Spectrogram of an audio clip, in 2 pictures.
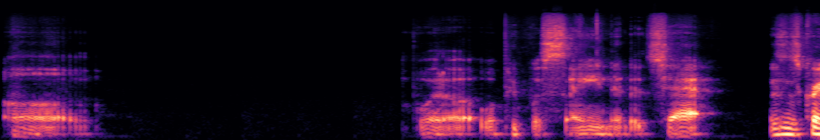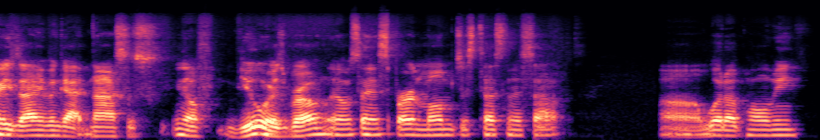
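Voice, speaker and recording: A man from Barbados with a very deep, low voice rambles through a relaxed home live stream, using slang and plenty of fillers. He speaks at a moderate pace with lively intonation, vocal fry, frequent pauses, and a slightly mellow feel.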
